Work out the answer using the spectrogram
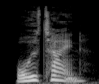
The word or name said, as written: rodtegn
